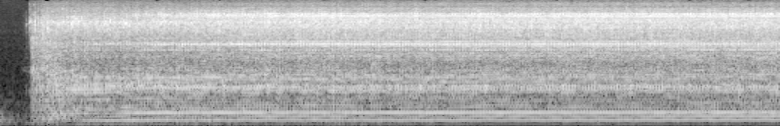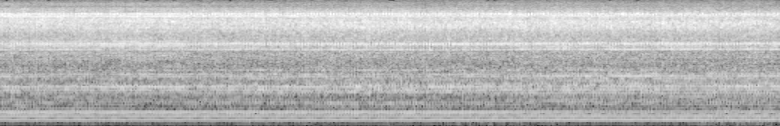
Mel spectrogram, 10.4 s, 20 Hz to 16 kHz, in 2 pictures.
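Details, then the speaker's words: Glow engine on SIG Kadet LT-40 during break-in: loud steady high-pitched buzz, no misses but little crispness; owner later realized it was running too rich. "I sat and thought about it a little and um realized that uh what was going on um was it was too rich"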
